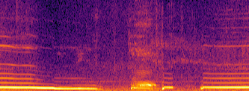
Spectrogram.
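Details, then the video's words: Indonesian puter pelung collared dove, kept in a cage on Java: a long steady note that steps down and fades, a rough gurgling burst with a clipped note, then a fresh level drawn-out coo. "PUTER PELUNG SUARA MERDU STABIL"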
